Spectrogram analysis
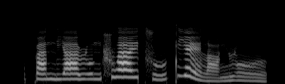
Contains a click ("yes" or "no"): no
